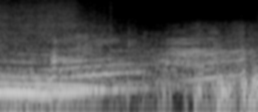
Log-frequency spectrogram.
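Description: Race cars roar past during a motor race, a loud, dense engine drone with strong low harmonics that holds steady throughout, with no voices.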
